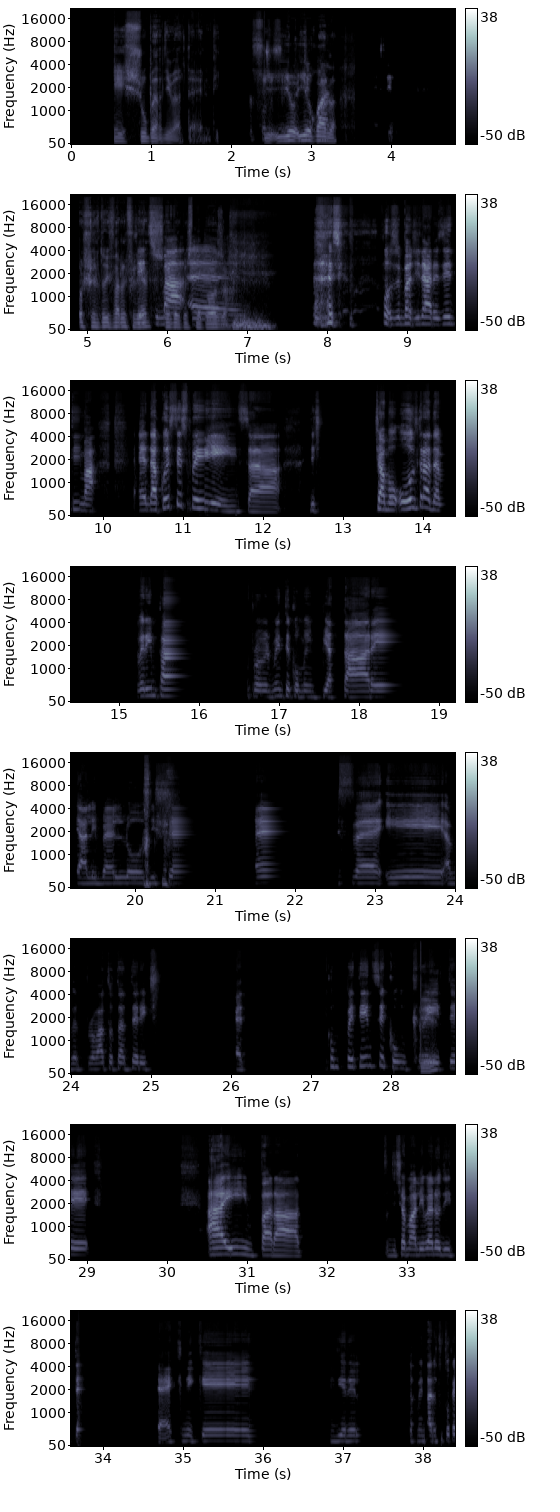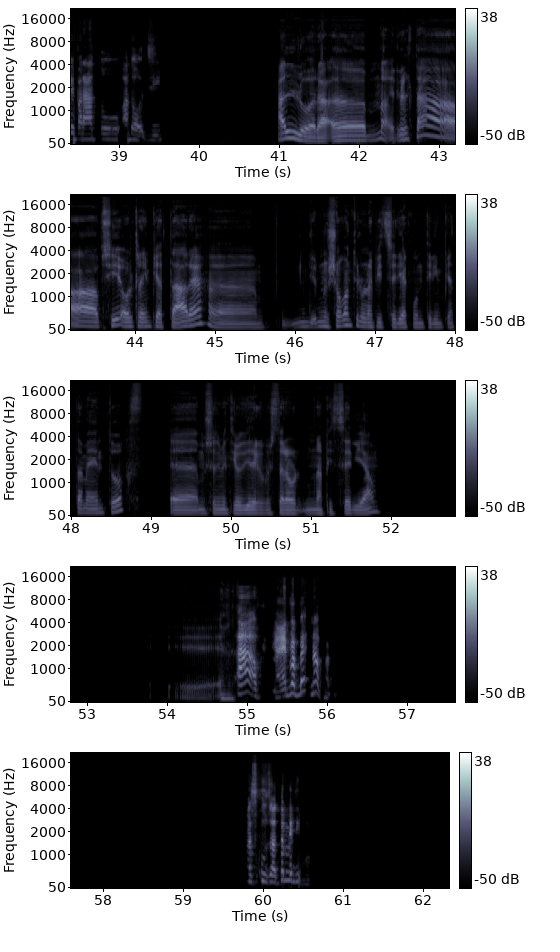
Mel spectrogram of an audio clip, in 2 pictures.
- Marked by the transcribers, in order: other background noise; unintelligible speech; distorted speech; tapping; in English: "freelance"; chuckle; laughing while speaking: "ce puera"; chuckle; unintelligible speech; chuckle
- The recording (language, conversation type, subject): Italian, podcast, Quale esperienza creativa ti ha fatto crescere di più?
